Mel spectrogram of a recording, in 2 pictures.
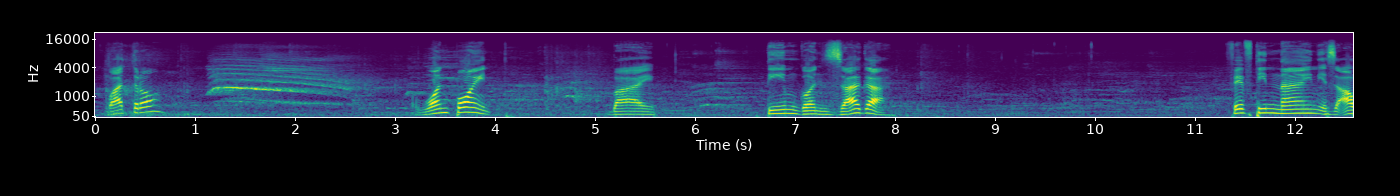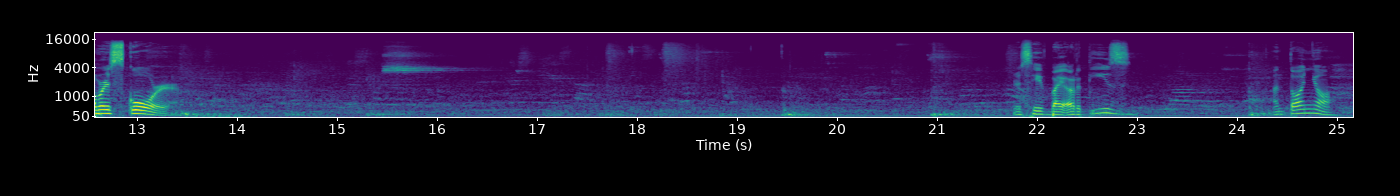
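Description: A volleyball is struck hard during a rally.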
